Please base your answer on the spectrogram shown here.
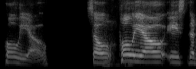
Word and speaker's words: polio: in this term so it's actually not holy it's actually polio so polio is the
